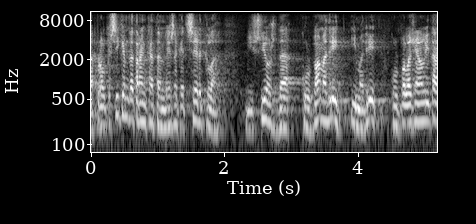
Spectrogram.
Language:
Catalan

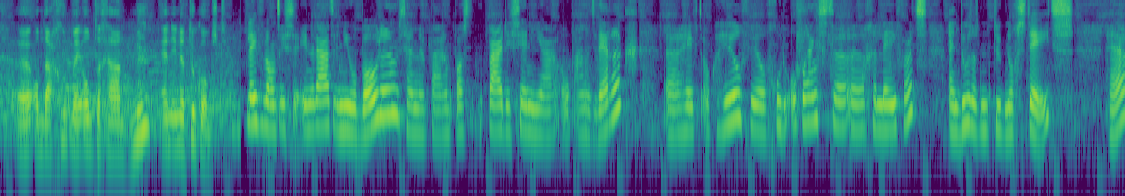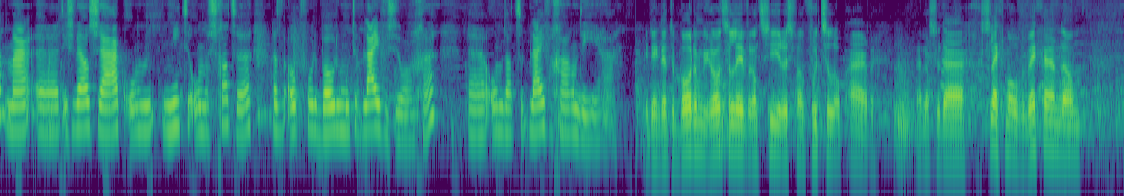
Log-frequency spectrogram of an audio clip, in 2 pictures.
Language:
Dutch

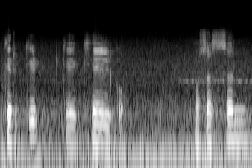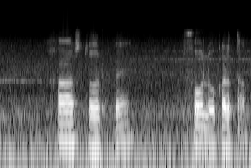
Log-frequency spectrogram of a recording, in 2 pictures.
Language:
Urdu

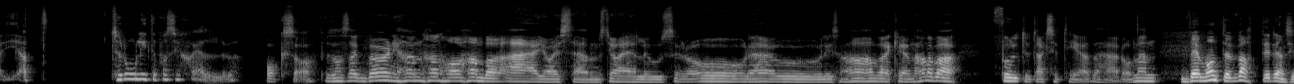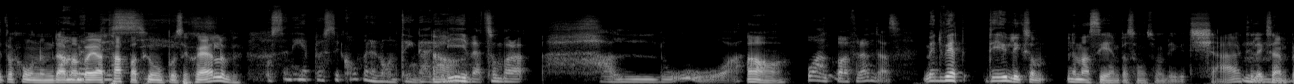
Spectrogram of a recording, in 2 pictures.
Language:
Swedish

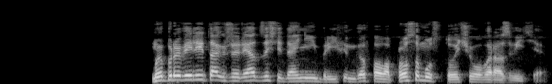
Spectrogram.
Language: Russian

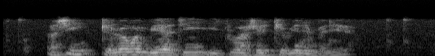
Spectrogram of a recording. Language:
Spanish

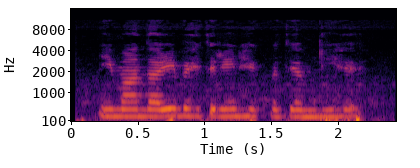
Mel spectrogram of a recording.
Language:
Urdu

